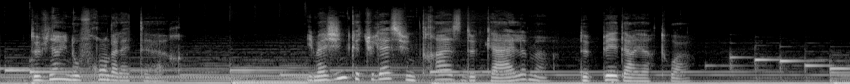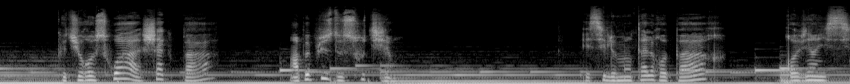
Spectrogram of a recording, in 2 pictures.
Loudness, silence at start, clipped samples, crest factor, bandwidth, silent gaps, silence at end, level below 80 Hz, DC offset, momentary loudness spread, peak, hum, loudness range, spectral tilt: -20 LUFS; 0 s; under 0.1%; 18 dB; 14 kHz; none; 0 s; -22 dBFS; under 0.1%; 9 LU; -2 dBFS; none; 3 LU; -4.5 dB/octave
